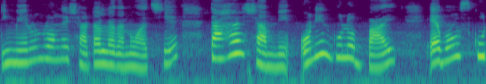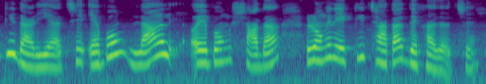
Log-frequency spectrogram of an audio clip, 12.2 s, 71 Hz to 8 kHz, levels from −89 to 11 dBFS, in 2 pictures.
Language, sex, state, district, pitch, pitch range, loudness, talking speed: Bengali, female, Tripura, West Tripura, 250 Hz, 215-315 Hz, -15 LUFS, 115 wpm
